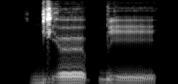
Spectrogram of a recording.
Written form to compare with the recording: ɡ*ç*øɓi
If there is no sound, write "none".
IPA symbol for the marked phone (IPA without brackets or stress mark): j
